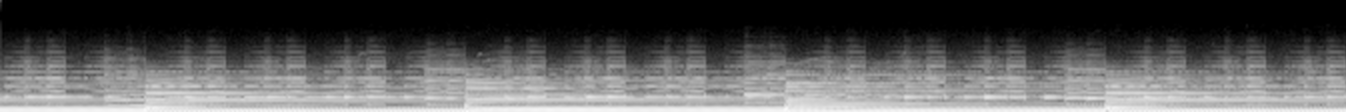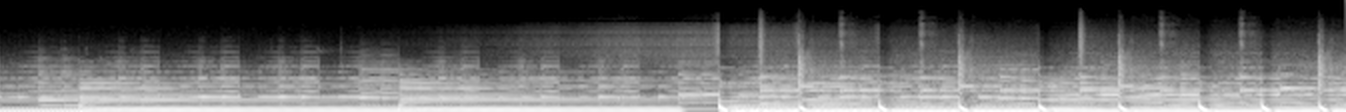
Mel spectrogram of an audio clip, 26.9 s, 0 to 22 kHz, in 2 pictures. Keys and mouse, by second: 0.7 a, 5.0 ctrl+z, 5.9 shift+middle click, 6.2 a, 6.5 ctrl+s, 6.7-8.7 middle drag, 9.6 shift+middle click, 10.3-12.8 middle drag, 13.3-15.5 middle drag, 16.1 shift+middle click, 16.6 click, 17.1 g, 17.9 click, 18.0 g, 19.8 click, 20.0 g, 20.7 click, 20.7 g, 21.4 click, 21.6 g, 22.7 middle click, 24.0 click, 24.2 g, 25.0 click, 25.2 g, 26.0 click, 26.1 g.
